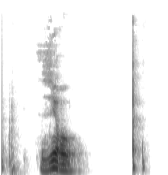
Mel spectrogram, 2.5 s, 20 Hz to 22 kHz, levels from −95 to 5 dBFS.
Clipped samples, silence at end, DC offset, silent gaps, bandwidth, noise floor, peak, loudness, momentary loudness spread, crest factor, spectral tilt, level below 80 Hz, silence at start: under 0.1%; 0.5 s; under 0.1%; 1.41-1.66 s, 1.73-1.81 s; 16 kHz; -49 dBFS; -4 dBFS; -19 LUFS; 19 LU; 22 dB; -8 dB/octave; -60 dBFS; 0.15 s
